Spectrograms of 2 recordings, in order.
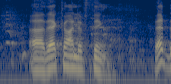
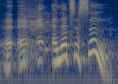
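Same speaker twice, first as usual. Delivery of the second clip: laughing; 5 semitones higher than usual. Real, not acted. Joking about shooting drivers.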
